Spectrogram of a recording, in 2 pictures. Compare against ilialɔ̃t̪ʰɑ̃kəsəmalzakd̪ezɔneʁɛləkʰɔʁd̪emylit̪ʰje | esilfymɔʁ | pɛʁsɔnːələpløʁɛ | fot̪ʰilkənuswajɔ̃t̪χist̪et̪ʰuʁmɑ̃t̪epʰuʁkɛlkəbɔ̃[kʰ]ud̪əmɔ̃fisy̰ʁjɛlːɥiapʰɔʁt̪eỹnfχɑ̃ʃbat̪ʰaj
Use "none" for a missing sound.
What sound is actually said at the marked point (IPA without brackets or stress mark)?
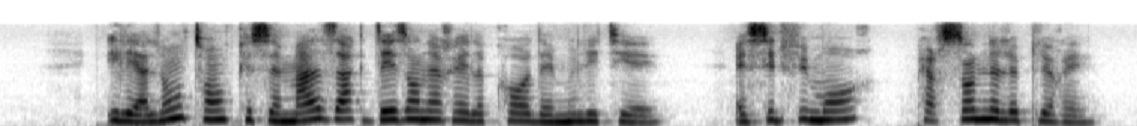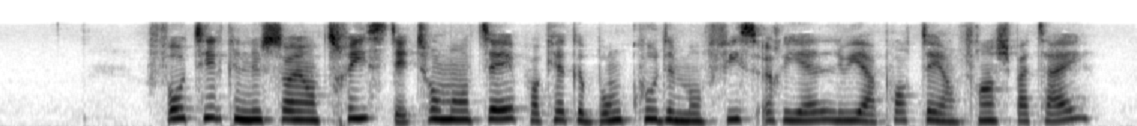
kʰ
